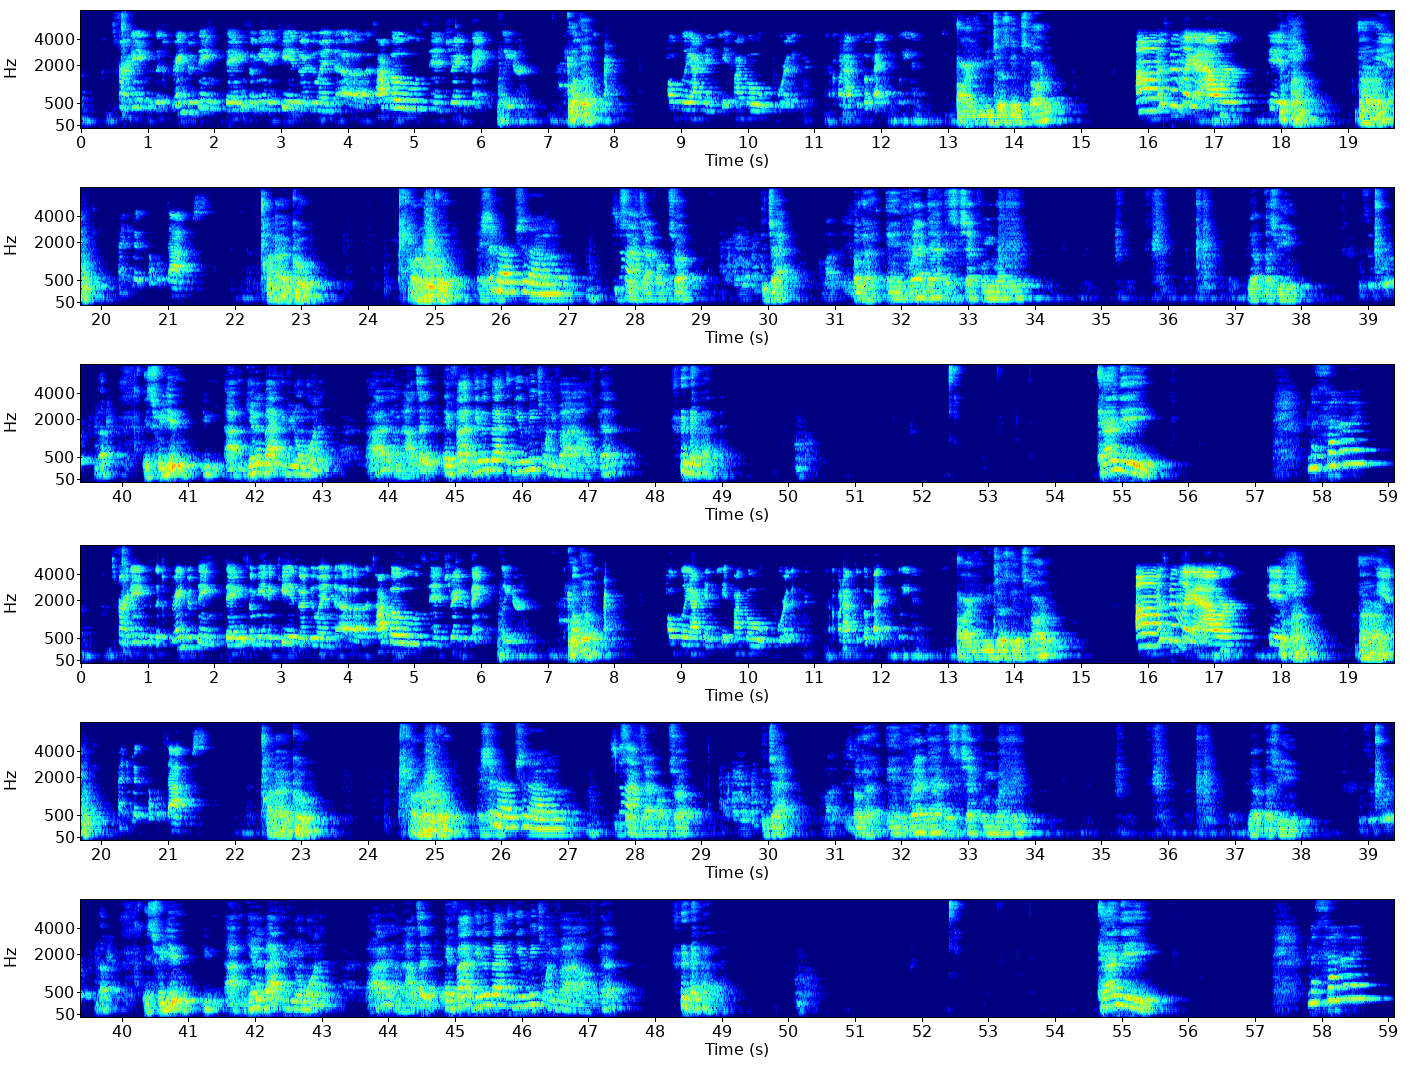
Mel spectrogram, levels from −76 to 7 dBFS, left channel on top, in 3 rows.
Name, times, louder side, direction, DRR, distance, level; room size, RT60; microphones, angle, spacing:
voice 1, 0.6-0.9 1.4-6.6 7.4-7.5 8.8-10.7 11.4-11.6 11.9-12.0 12.3-12.4 15.8-17.3 17.8-18.2 19.4-19.6 20.3-20.6 21.0-21.6 27.6-28.1 29.3-29.8 31.2-31.4, right 3 dB, 80° right, 3 dB, 0.6 m, -26 dB
voice 2, 7.1-7.7 12.4-12.6 13.1-14.6 18.0-18.3 19.1-19.8 22.4-23.2 24.5-25.2 25.6-26.0 26.4-27.0 27.3-27.4 27.7-28.8 29.5-30.2 30.8-33.9 35.2-35.3 35.7-36.0 36.4-36.7 37.2-37.9 38.9-43.1 43.3-47.4 48.3-48.8 50.1-50.3 54.6-55.5, left 1 dB, 65° left, -3 dB, 1.2 m, -28 dB
voice 3, 25.7-27.0 57.3-58.6, left 1 dB, 5° right, -7 dB, 1.1 m, -27 dB
2.4 x 2.3 x 3.8 m, 0.71 s
head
